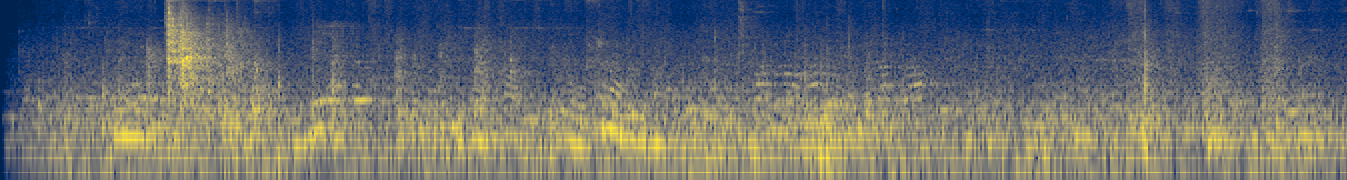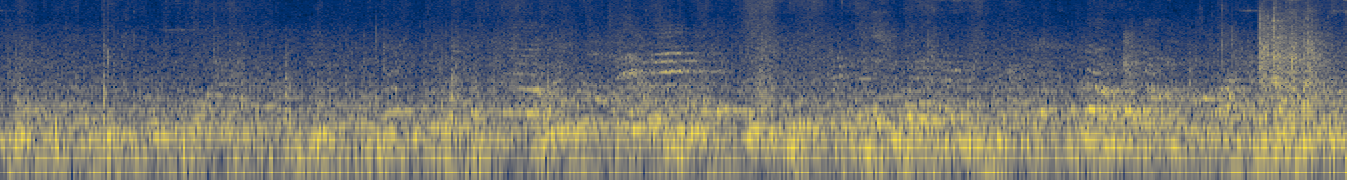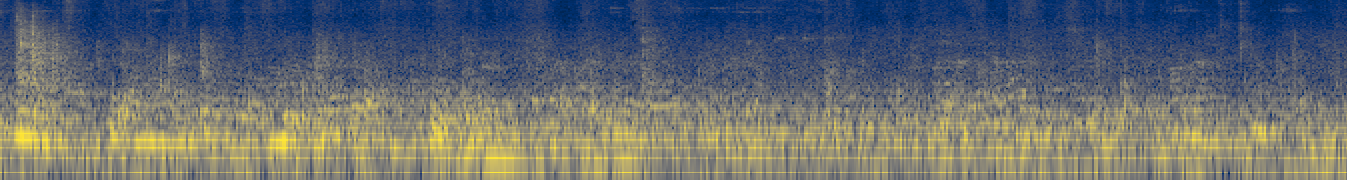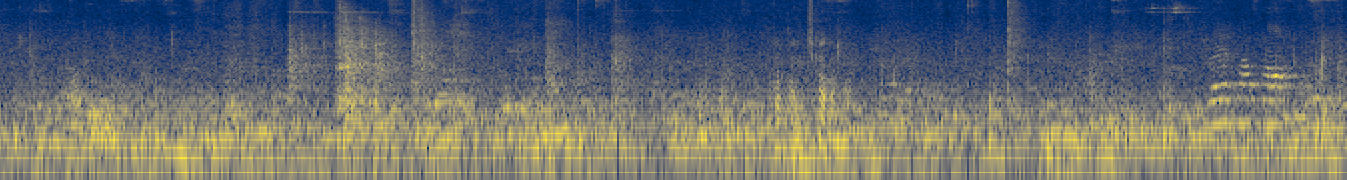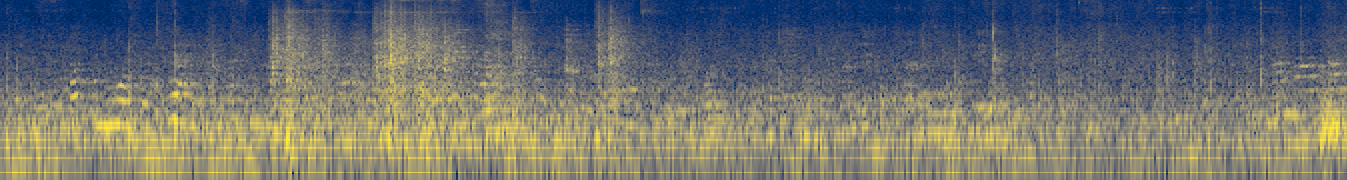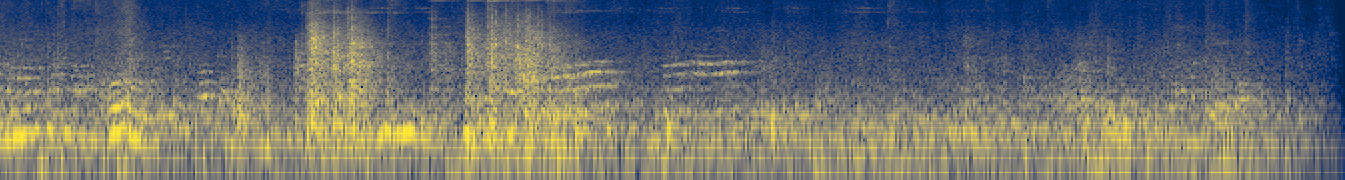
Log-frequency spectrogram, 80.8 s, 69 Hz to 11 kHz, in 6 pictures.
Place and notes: Inside of the main building of Hasedera building. You can hear tourists and children talking, as well as coins being thrown inside the prayer chest. Recorded with Zoom H2n
Kanagawa-ken, Japan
